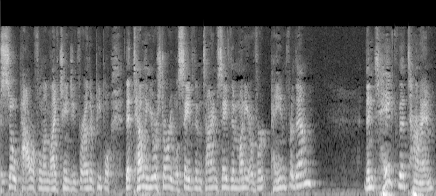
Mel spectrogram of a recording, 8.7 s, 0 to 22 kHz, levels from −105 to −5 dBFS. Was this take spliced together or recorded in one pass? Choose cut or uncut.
uncut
